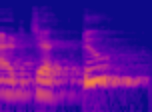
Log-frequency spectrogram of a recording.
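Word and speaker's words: adjective: इसकी प्रोनाउंसिएशन कैसी होगी, जो स्पोकन इंग्लिश में लिखा तो जाएगा ये एडजेक्टिव, लेकिन जो बोला जाएगा, जो आपकी डेली लाइफ में जब आप उसको प्रोनाउंस करोगे तो वो करोगे आप एडजेक्टिव, यानी इसमें क्या होगा, डी साइलेंट हो जाएगा।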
